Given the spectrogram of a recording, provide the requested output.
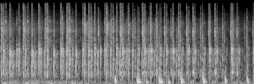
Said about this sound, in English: The delay is dope, dude. Yeah. That's I mean, it really makes it sound like there's a room full of people clapping.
